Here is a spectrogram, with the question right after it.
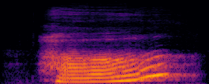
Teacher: when you raise your pitch to show confusion. Huh? That's the second tone.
